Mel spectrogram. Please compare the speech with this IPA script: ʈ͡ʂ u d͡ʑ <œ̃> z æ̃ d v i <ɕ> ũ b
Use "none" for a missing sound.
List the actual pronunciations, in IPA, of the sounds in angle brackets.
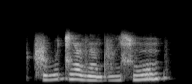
æ̃, ɕ

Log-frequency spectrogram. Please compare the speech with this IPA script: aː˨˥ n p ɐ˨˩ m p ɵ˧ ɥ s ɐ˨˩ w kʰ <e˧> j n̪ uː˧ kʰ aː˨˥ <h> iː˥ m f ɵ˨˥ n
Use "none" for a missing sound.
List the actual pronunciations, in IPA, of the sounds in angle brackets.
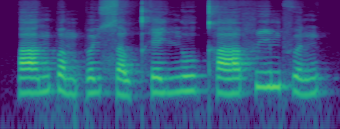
e˧, f

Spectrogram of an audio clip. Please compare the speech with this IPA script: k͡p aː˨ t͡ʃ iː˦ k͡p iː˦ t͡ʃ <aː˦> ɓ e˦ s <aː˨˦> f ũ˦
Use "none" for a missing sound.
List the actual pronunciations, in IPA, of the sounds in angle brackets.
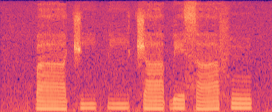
aː˦, aː˨˦

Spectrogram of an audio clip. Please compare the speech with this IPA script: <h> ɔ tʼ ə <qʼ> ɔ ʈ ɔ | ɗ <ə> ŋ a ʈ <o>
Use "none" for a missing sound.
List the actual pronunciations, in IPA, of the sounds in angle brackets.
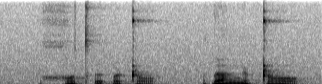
x, ʔ, a, ɔ

